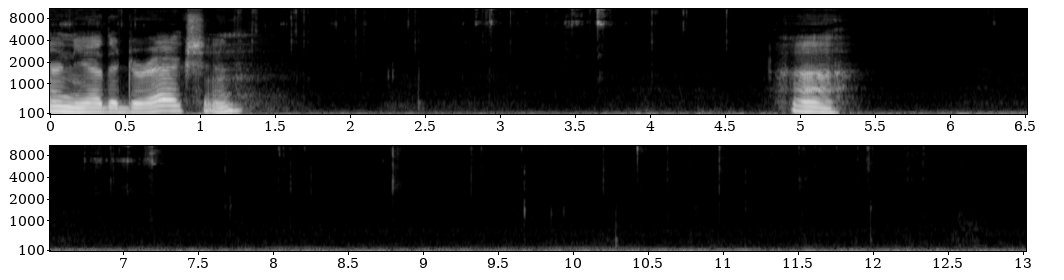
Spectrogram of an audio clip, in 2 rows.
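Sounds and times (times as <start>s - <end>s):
low steady hum: 0.0s - 13.0s
padlock and tools clicking: 1.5s - 4.6s.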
